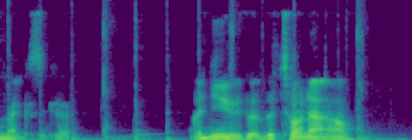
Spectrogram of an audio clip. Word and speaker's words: tonal: I knew that the Tonal, pronounced Tonal, was thought to be a kind of guardian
